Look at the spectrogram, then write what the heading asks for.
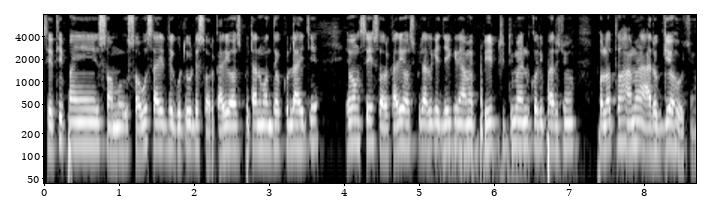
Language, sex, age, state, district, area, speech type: Odia, male, 18-30, Odisha, Nuapada, urban, spontaneous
